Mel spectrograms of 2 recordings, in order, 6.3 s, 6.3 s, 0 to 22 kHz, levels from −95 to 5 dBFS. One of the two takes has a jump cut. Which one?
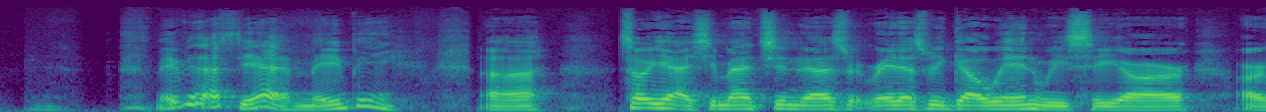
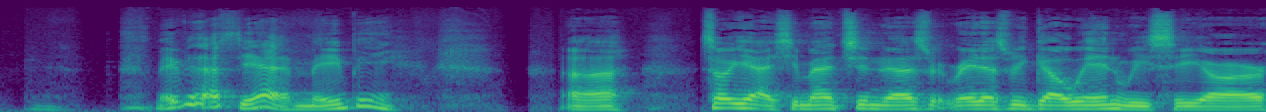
first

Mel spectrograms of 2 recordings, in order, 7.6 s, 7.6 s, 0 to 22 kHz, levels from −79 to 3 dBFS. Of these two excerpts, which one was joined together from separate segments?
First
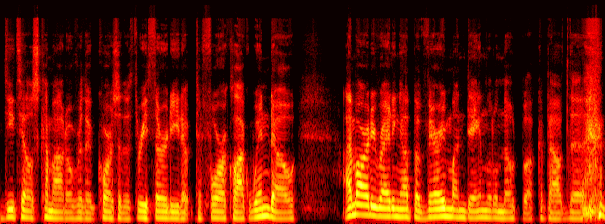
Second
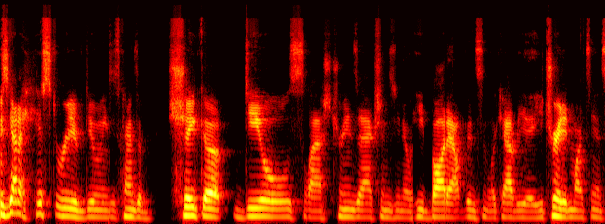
second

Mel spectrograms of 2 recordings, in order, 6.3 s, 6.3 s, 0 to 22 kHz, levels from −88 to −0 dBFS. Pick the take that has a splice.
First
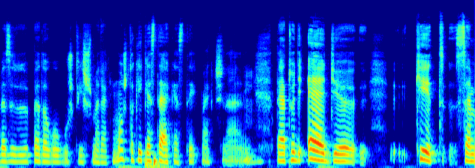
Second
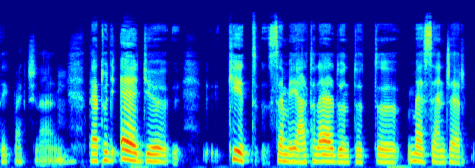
first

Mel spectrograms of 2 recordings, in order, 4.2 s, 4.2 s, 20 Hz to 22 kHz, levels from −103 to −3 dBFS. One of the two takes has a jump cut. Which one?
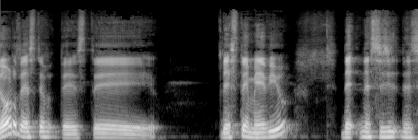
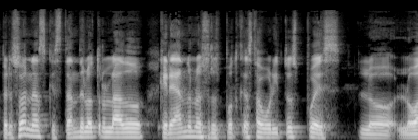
second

